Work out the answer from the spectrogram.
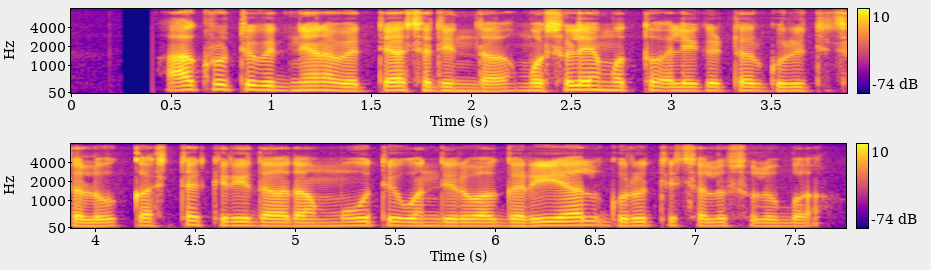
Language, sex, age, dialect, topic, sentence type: Kannada, male, 18-24, Mysore Kannada, agriculture, statement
